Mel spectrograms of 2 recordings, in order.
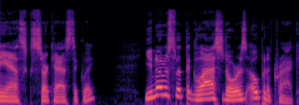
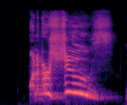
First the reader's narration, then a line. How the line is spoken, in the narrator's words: You shout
